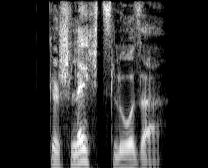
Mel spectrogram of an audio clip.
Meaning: inflection of geschlechtslos: 1. strong/mixed nominative masculine singular 2. strong genitive/dative feminine singular 3. strong genitive plural
- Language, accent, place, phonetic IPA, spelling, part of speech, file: German, Germany, Berlin, [ɡəˈʃlɛçt͡sloːzɐ], geschlechtsloser, adjective, De-geschlechtsloser.ogg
